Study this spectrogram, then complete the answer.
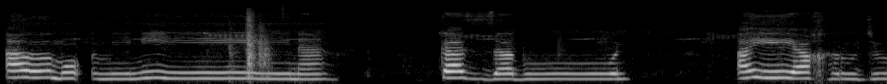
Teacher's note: Mat tabi'i dibaca sepanjang 2 harokat.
